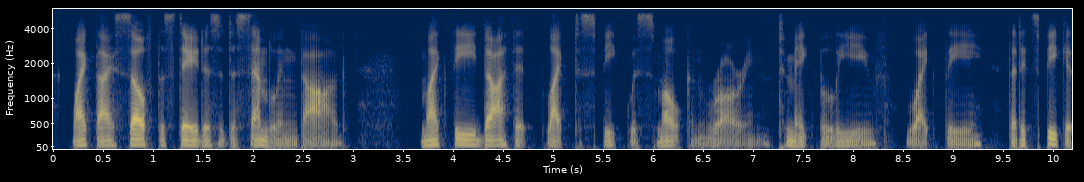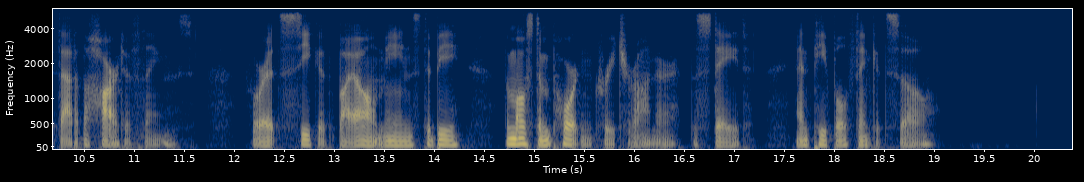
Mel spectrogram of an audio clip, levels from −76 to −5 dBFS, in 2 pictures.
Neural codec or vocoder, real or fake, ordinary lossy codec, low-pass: codec, 16 kHz, 0.3 kbps, FocalCodec; fake; AAC, 48 kbps; 5.4 kHz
